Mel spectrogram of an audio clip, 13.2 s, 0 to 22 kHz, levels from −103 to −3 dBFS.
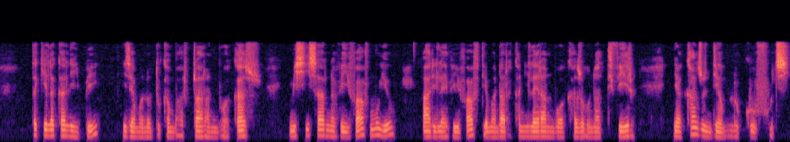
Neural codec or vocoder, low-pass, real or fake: none; 7.2 kHz; real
